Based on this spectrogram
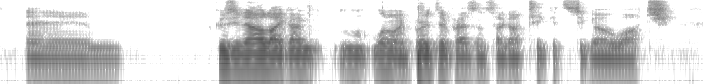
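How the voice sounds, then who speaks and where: A man talks at a fairly quick pace with an Irish accent. His pitch is fairly low, and the recording is very clean with a silent background. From Ireland. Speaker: college tennis player. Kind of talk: casual interview.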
